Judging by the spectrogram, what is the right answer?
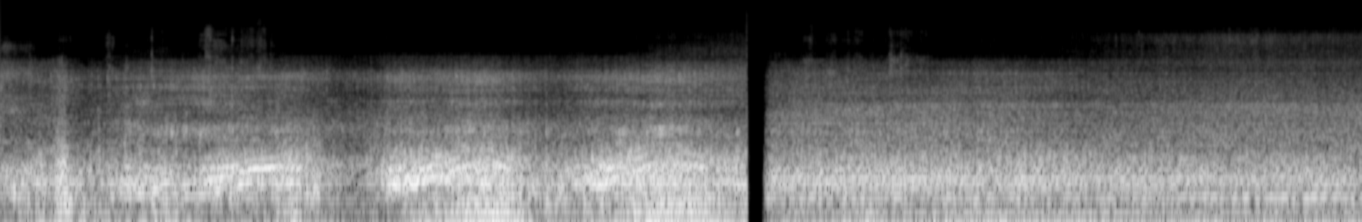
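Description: Bass boat's outboard motor running under way, its pitch rising and falling several times as the throttle changes, with wind and water noise; after a cut about halfway through it settles into a steady low hum.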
